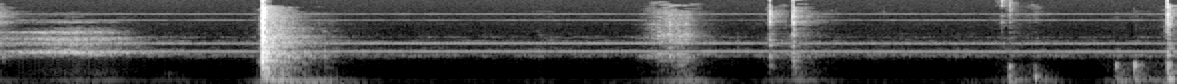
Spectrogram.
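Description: A few computer clicks and keystrokes against low room hum. One sharp click about a second in is the loudest, a couple of light key taps come near the end as a letter is typed into the symbol box, and a soft breath falls between them.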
